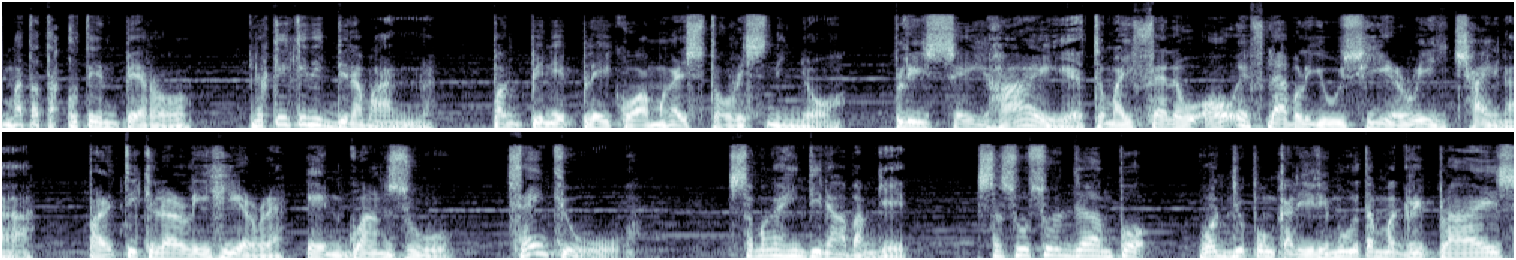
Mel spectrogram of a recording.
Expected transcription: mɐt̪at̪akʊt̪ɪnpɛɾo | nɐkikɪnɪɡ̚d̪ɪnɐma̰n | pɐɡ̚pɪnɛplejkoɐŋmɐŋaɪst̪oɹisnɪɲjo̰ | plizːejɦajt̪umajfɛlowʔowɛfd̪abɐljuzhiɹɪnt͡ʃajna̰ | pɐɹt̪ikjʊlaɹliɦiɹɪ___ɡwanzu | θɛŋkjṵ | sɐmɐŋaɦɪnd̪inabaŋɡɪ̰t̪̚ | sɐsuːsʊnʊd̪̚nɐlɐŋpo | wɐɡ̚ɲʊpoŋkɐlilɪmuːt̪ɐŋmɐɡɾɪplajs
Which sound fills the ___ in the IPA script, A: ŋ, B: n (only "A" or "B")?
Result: B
